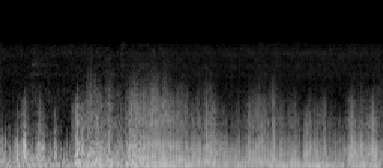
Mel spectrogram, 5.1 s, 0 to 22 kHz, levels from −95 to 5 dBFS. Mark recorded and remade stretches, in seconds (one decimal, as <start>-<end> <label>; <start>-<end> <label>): 0.0-1.9 recorded; 1.9-5.1 remade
